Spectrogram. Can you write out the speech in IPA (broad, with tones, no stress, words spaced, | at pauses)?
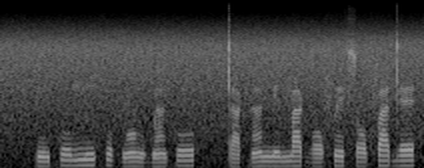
kũ˧ko˦ mĩ˦fo˦˨ɡ͡bɔ̃˧ ɡ͡bã˧ko˦ | ta˨kã˨˦ne˧ ma˦ɡɔ˧fɛ̃˦ sɔ˧fa˦dɛ˦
